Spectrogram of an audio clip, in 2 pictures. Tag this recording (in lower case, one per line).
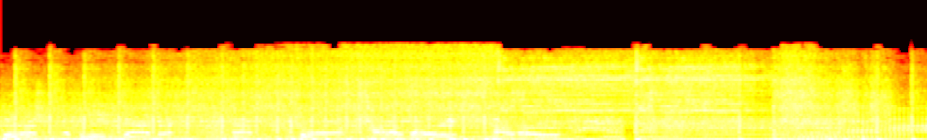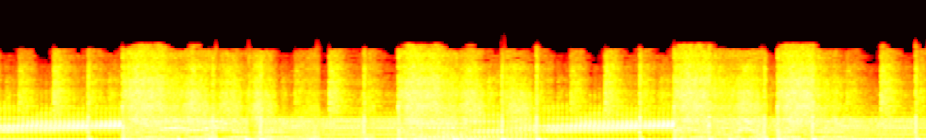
speech
music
